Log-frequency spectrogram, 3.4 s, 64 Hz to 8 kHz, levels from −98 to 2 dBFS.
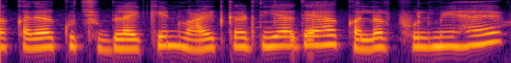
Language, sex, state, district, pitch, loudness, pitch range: Hindi, female, Goa, North and South Goa, 225 Hz, -18 LUFS, 205-240 Hz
